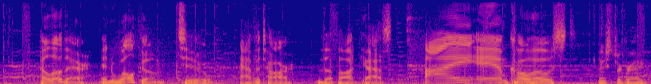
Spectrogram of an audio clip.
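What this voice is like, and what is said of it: Flat monotone delivery. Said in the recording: “We're very, very monotone today.”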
